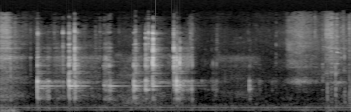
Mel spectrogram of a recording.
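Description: A wrench working the set screw on the hub of a sheet-metal squirrel-cage blower wheel, loosening it to free the motor shaft: a string of irregular sharp metallic clicks, some with a short ring from the wheel, for the first few seconds, then quieter.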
